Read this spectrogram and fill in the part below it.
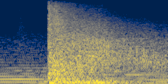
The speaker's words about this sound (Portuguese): e vocês ouvem um tiro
